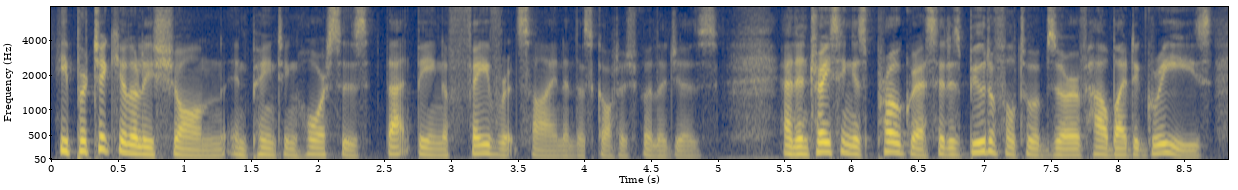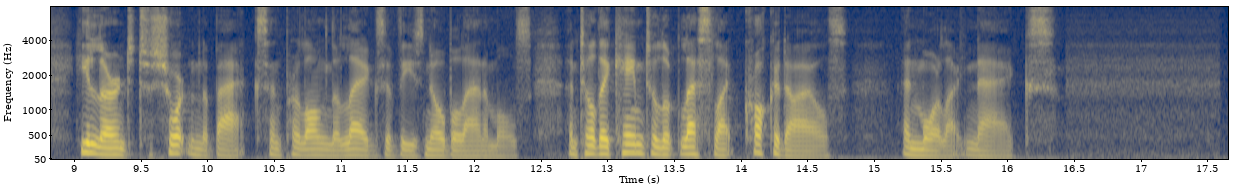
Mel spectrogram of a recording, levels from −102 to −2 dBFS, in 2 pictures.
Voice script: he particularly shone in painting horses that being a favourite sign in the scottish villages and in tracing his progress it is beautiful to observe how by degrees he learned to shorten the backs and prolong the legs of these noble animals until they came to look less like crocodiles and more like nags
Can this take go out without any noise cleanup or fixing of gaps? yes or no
yes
